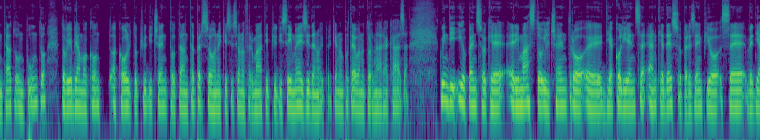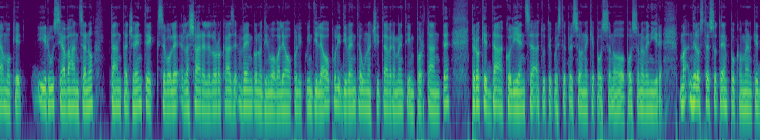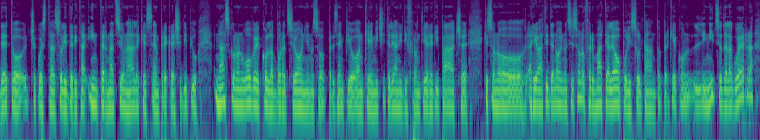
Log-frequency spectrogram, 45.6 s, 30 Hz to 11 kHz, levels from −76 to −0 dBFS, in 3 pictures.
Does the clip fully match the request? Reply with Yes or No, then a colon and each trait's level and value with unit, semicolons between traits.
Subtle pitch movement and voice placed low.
Yes: narrow, 2.0 semitones; low, 120 Hz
